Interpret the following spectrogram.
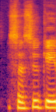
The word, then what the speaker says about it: Sasuke: Lines The references to red Naruto versus Ichigo or Sasuke versus Heal. Did they reference that? I'm sorry. How do you? It's Sasuke. It's pronounced Sasuke, not Sasuke.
